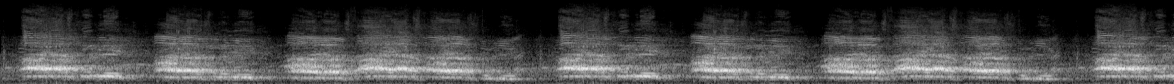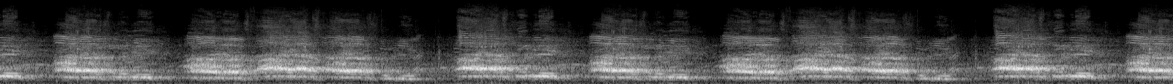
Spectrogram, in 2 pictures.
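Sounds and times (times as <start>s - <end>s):
football crowd fan chants: 0.0s - 23.4s.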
